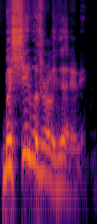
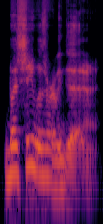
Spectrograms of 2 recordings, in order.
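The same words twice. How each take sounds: First: Said in the usual way. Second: Quiet echo. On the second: Shown as a demonstration.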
